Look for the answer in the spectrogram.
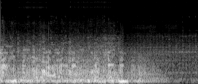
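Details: Haier washing machine making a loud, rough low rumble with a grinding edge from a worn-out gearbox; for the repair the pulley comes off after removing its single nut.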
